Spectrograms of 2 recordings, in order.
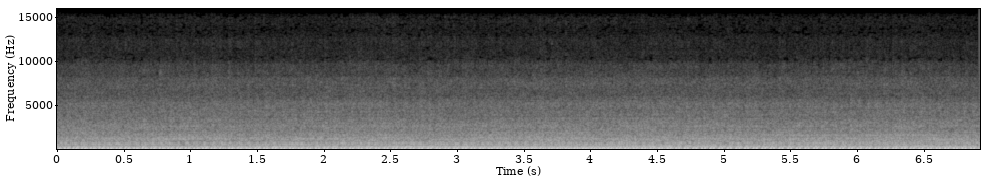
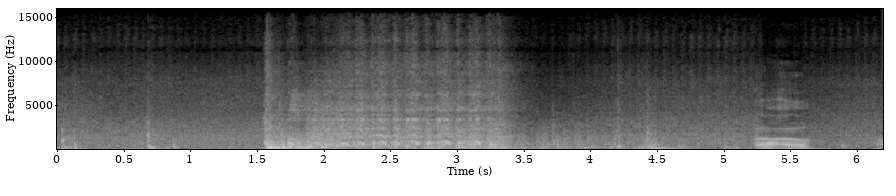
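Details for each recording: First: Cub Cadet riding lawnmower after full tune-up with oil change, new fuel filter and new sharp blades, started with choke: smooth, constant single-cylinder drone at steady speed with no surging or misfires; engine runs healthy. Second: Cub Cadet riding lawnmower after a full tune-up (oil change, fuel filter, new blades), in a hot building: cold engine starter whirrs about two seconds with no catch, then a brief second try; won't start until choked.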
